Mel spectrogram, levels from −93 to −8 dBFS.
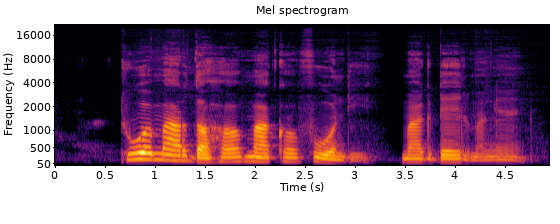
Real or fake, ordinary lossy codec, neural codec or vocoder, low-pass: real; none; none; 19.8 kHz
